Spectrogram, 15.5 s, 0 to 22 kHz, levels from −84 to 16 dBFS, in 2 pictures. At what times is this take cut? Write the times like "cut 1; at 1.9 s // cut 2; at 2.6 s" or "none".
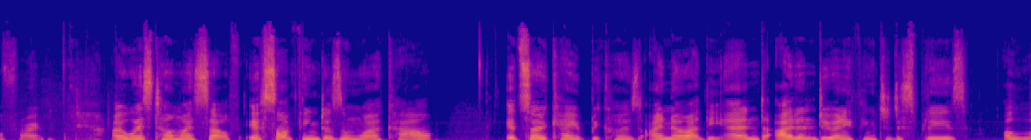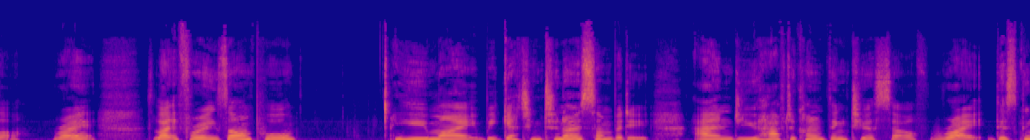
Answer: cut 1; at 13.9 s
